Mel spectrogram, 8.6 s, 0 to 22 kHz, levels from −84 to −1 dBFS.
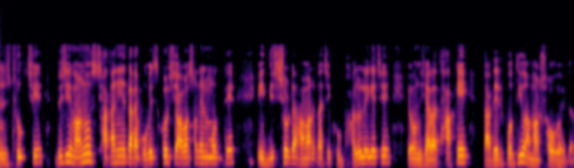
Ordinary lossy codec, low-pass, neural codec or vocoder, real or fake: none; 7.2 kHz; codec, 16 kHz, 2 kbps, FreqCodec, larger model; fake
